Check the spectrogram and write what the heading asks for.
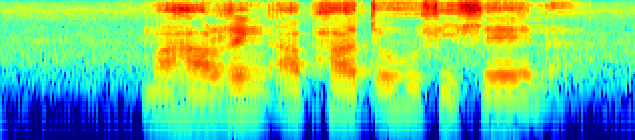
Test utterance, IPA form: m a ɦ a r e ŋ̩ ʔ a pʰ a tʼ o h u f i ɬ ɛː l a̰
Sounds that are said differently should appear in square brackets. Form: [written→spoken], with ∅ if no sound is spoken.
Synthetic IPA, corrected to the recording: m a ɦ a r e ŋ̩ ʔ a pʰ a tʼ o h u f i ɬ ɛː l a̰

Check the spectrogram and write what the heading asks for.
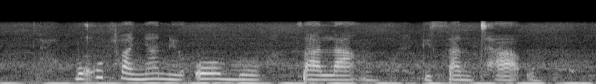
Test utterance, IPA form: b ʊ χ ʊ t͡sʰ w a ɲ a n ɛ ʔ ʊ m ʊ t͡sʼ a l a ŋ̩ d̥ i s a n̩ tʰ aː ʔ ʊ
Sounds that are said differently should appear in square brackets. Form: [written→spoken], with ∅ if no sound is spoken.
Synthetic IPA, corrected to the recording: [b→m] ʊ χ ʊ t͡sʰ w a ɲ a n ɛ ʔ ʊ m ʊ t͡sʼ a l a ŋ̩ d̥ i s a n̩ tʰ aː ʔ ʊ

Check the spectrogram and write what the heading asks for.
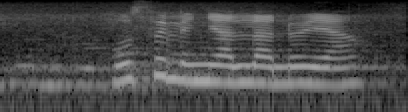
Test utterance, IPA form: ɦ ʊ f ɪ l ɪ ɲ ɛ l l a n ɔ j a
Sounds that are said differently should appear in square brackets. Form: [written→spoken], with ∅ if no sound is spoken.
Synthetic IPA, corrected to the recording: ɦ ʊ [f→s] ɪ l ɪ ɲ [ɛ→a] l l a n ɔ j a

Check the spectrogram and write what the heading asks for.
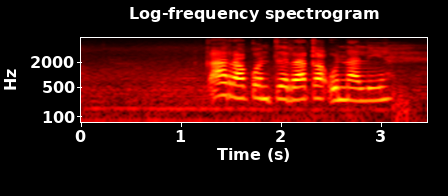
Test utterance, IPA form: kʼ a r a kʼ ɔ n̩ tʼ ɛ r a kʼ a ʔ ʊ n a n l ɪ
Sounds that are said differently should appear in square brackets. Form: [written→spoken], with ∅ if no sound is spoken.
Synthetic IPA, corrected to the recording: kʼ a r a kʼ ɔ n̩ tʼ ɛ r a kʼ a ʔ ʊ n a [n→∅] l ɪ

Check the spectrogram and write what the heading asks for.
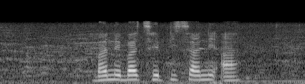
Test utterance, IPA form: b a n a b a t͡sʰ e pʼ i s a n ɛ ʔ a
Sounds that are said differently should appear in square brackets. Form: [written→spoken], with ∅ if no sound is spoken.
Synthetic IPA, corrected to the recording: b a n [a→ɛ] b a t͡sʰ e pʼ i s a n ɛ ʔ a

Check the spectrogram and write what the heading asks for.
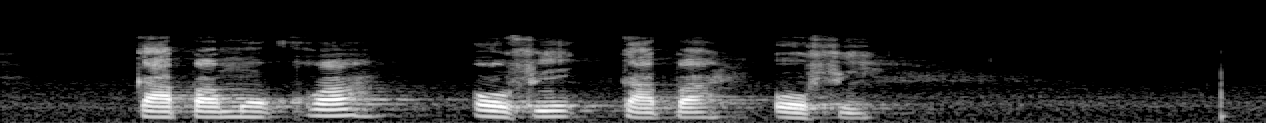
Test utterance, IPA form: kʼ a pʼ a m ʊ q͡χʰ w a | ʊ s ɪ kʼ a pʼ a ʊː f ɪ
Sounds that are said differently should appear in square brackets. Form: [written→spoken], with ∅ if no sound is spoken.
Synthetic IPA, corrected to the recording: kʼ a pʼ a m ʊ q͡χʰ w a | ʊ [s→f] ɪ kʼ a pʼ a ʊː f ɪ

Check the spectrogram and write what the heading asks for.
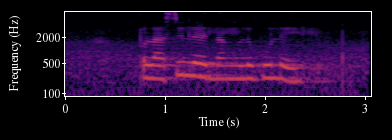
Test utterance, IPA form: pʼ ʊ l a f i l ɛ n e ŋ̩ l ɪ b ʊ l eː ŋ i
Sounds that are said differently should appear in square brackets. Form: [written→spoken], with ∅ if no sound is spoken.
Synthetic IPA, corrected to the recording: pʼ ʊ l a [f→s] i l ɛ n [e→a] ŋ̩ l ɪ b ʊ l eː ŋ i

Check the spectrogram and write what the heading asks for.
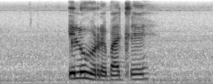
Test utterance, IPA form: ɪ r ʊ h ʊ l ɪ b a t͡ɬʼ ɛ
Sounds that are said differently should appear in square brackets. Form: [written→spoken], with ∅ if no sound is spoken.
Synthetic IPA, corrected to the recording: ɪ [r→l] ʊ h ʊ [l→r] ɪ b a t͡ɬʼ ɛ

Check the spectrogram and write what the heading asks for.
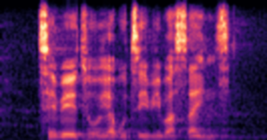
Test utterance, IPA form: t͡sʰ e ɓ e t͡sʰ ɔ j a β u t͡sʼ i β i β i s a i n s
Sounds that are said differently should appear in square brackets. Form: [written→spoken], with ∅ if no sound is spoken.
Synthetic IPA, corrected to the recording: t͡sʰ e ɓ e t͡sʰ ɔ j a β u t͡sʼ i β i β [i→a] s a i n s

